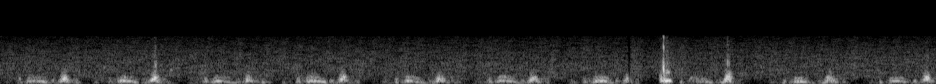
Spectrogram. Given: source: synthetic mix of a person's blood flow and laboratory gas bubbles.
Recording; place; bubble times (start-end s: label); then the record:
Doppler ultrasound of blood flow; precordium
6.59-6.73 s: bubbles
From the record:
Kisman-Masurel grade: 113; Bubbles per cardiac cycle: 1 to 2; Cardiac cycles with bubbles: 1 to 10%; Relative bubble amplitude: loud (0.450 to 0.775); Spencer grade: 1 (occasional bubble signal discernible with the cardiac motion signal, with majority of cardiac periods free of bubbles); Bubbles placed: only in the low amplitude regions of the cardiac cycle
